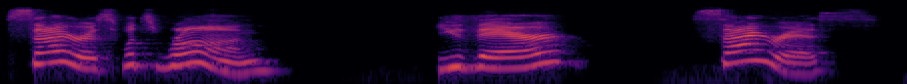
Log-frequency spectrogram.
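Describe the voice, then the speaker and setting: A woman's voice: high voice, sing-song, extremely slow, bright, forceful tone, heavily acted. A woman playing a sweetly doting wife on a call in an old-time radio drama. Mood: sweet, coaxing.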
